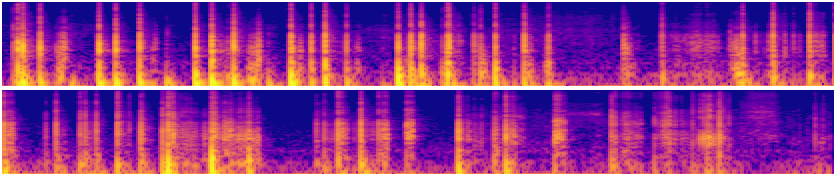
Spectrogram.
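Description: A thin, solid rubber-backed fabric mouse pad, first its textured back and then its printed front, is tapped and scratched with long painted nails. Rapid dry clicking taps with a low thud come in dense bursts, mixed with crackly scratching. Later the sound turns softer and more continuously scratchy, and each tap dies away almost instantly.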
